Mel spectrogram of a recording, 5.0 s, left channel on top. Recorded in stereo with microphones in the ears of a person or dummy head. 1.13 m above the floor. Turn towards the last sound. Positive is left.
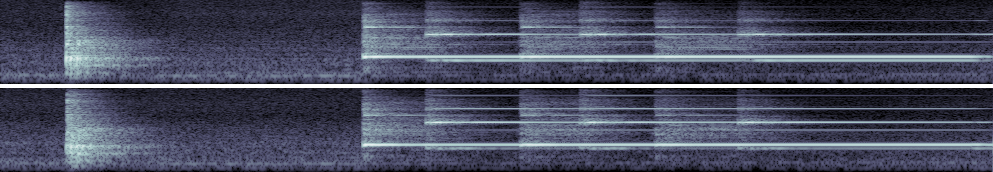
turn(degrees=-5)  # may be behind; listen again after turning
